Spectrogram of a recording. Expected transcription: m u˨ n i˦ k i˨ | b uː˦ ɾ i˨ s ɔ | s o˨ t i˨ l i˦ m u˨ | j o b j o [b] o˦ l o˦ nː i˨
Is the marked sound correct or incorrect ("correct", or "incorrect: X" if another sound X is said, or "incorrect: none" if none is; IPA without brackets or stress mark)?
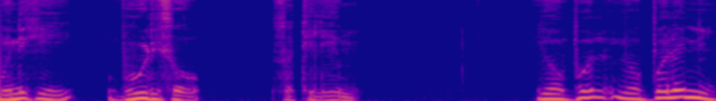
correct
